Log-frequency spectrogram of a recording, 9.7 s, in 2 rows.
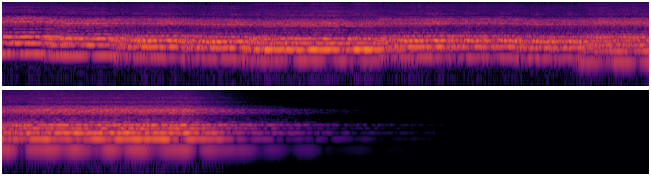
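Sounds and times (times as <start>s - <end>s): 
alto singing a hymn: 0.0s - 6.6s.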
